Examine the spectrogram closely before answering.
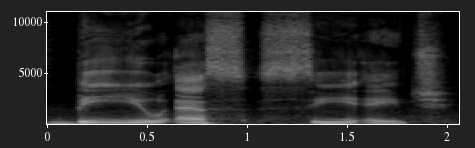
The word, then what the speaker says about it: Boucher: I don't know how to say their last name. It's Busche.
